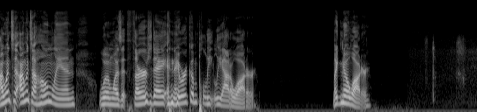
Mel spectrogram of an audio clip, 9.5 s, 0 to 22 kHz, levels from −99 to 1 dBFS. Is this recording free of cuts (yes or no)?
yes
